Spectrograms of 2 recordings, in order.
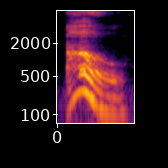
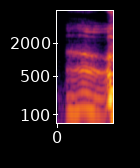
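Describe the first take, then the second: First: It is a big, energetic reaction. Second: It is a low, deflated reaction.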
